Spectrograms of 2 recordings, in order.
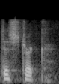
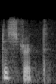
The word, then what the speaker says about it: district: I didn't hear that final T at all. It was more like district. Um, you got to get that tongue moving forward to the teeth to kind of get that even if it's really soft.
